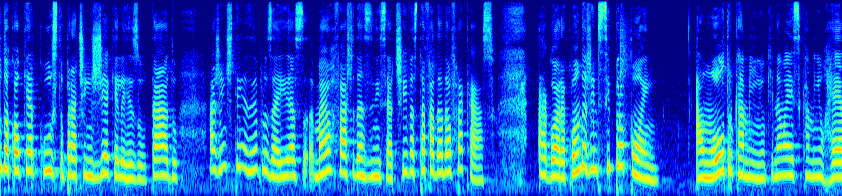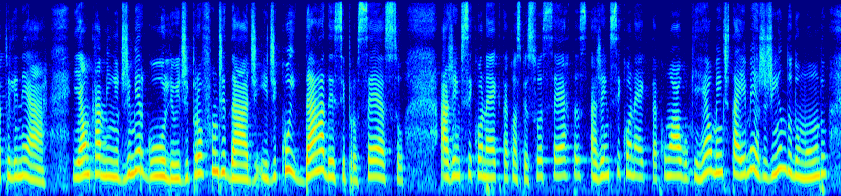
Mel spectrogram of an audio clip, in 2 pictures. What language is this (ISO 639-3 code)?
por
